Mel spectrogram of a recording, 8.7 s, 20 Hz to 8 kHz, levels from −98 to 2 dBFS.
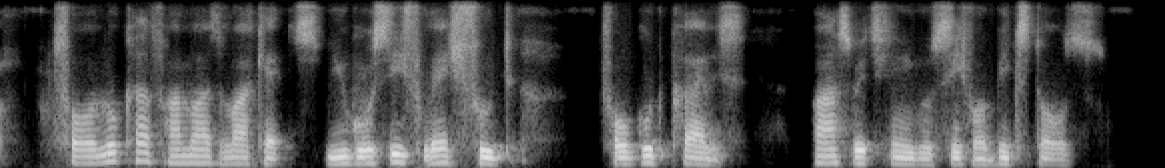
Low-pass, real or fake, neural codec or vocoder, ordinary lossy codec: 7.2 kHz; fake; codec, 16 kHz, 1 kbps, X-Codec, WavLM features, trained on Multilingual LibriSpeech; Opus, 16 kbps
